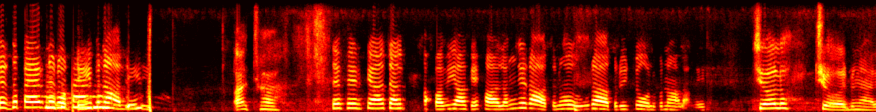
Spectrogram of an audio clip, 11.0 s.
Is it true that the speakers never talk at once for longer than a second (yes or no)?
no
